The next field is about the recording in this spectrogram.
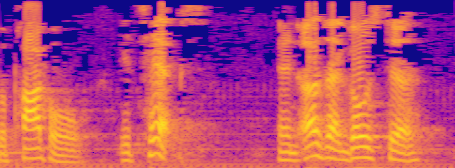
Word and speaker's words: Uzzah: Do you remember Uzzah? I think that's how you say it. Uzzah, U-Z-Z-A-H, 2 Samuel.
